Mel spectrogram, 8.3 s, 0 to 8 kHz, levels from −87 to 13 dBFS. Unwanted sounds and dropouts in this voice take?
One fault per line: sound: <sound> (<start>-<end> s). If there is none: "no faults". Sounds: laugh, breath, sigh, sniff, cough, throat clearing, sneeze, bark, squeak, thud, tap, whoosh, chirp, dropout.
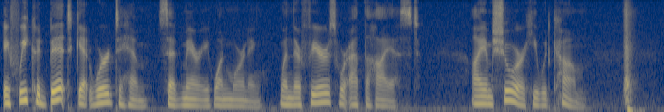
sound: whoosh (7.8-8.1 s)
